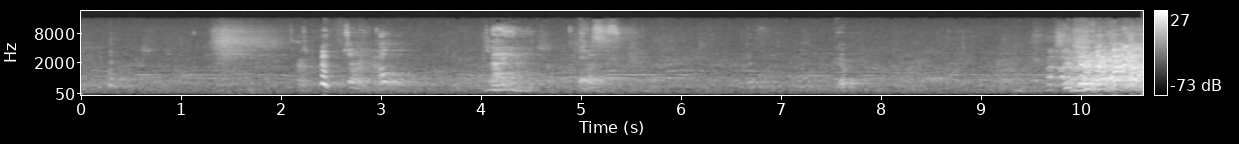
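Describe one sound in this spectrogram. A woman speaks with animation through a microphone and loudspeakers in a large echoing hall.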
